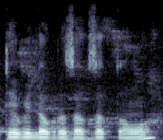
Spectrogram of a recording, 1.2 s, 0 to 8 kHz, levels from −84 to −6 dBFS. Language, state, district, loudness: Kokborok, Tripura, West Tripura, -17 LUFS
